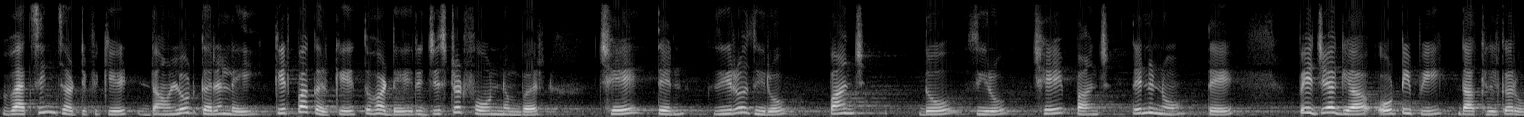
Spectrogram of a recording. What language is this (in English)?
Punjabi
